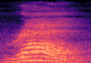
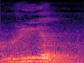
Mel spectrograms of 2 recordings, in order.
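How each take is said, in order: First: The vowel sounds like the one in 'air'. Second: The vowel sounds like the one in 'ear'. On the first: It means to keep and look after animals. The speaker calls it right. "this word we pronounce as rare" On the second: It means the back part, behind. The speaker calls it wrong. "not real"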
